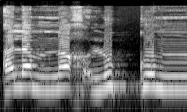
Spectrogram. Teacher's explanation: لام کو ڈائریکٹ کاف سے ملانا ہے، جزم والے قوف کو چھوڑ دینا ہے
